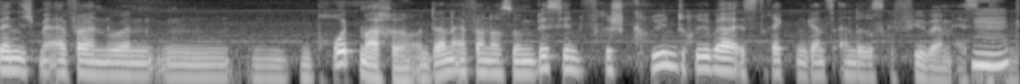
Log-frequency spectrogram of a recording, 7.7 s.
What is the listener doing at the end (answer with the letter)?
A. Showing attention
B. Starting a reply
B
